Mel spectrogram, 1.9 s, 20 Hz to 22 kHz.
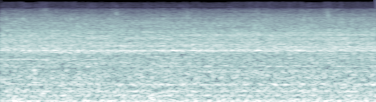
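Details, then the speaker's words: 2002 Chevy Avalanche 1500 with 5.3 LM7 V8, with new alternator, belt and battery. Steady low rumble, smooth and unbroken, with no knocks or squeals; the engine idles cleanly. "It's running real good."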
